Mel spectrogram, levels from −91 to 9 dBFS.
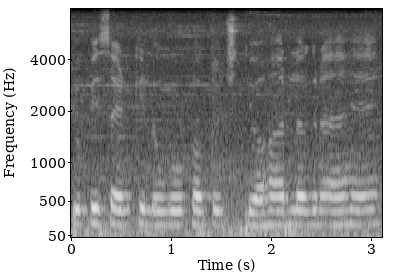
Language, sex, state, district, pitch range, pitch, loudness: Hindi, female, Maharashtra, Mumbai Suburban, 185-190 Hz, 185 Hz, -14 LUFS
